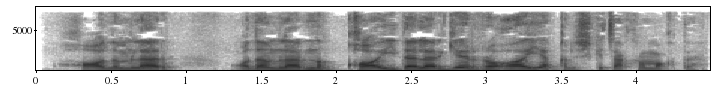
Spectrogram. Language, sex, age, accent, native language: Uzbek, male, 18-24, Toshkent viloyati, Uzbek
